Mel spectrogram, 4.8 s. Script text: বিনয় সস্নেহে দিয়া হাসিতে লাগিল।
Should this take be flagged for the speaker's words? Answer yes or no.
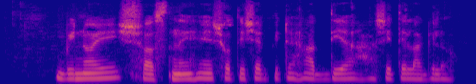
yes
